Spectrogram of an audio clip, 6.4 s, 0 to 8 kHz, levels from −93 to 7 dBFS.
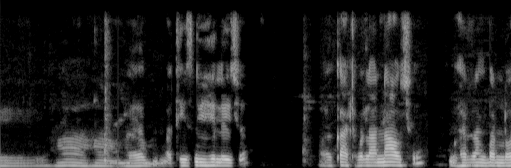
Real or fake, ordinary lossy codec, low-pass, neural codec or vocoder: real; none; 7.2 kHz; none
